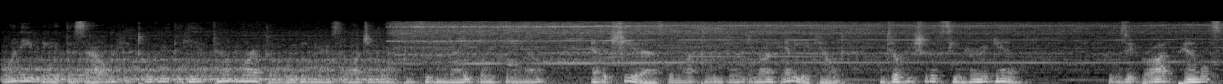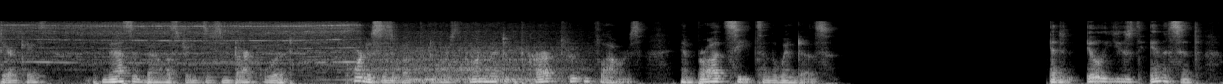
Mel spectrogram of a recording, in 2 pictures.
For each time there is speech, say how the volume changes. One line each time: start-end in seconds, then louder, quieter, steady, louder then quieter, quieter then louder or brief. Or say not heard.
0.0-10.2 steady
11.1-20.6 steady
22.7-24.4 brief.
